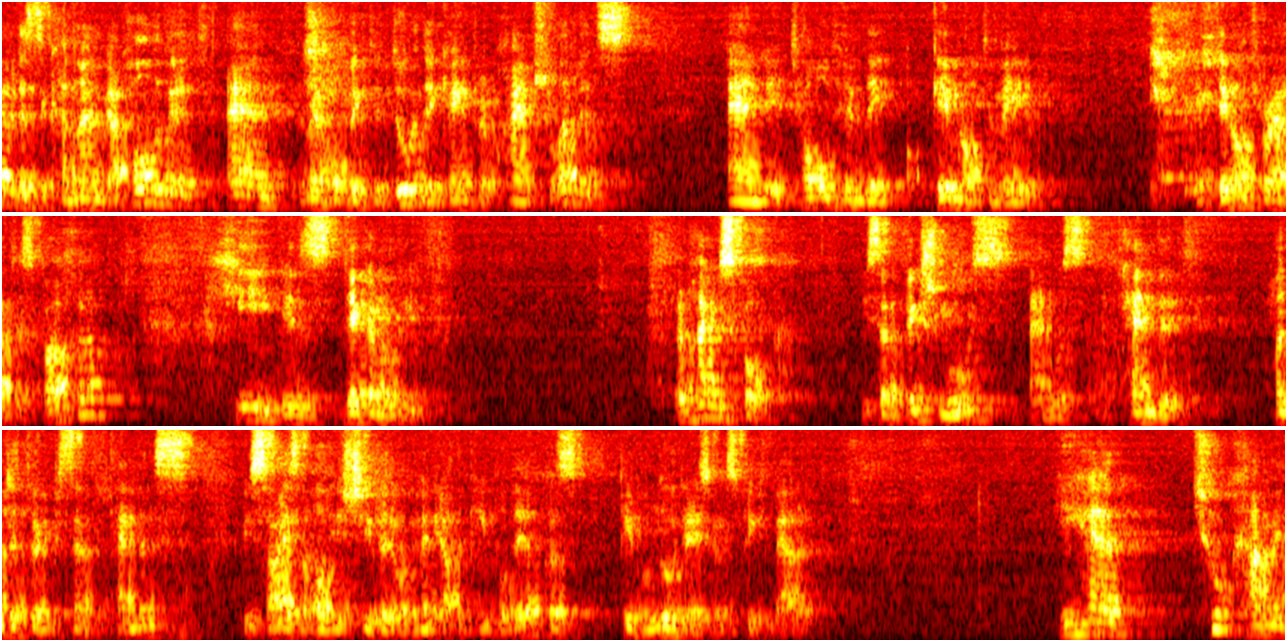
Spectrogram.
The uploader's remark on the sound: Delivered at a Madraigos event. Delivered at a Madraigos event.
